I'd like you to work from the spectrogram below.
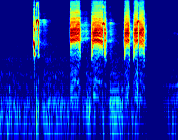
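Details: Black francolin (kala teetar) calling: one short harsh note, then two long grating buzzy notes and a final rapid pair, a loud, rasping phrase with no other sounds.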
